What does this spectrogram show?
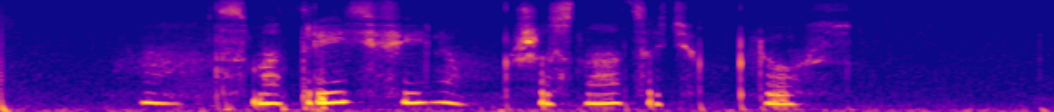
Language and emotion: Russian, sad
